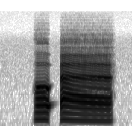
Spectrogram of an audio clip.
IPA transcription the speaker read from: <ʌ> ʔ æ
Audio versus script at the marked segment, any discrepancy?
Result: no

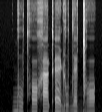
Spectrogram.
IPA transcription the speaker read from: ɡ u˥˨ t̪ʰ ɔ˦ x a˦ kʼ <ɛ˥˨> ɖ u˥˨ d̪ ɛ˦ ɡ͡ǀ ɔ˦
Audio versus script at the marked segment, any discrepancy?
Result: no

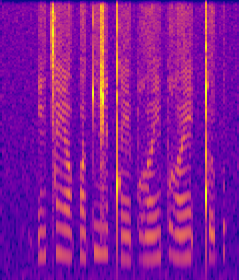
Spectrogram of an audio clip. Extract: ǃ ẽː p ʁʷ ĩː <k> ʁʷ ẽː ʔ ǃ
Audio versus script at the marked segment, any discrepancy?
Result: yes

